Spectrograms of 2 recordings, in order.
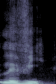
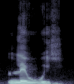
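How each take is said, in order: First: The middle consonant is a v sound. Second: The middle consonant is a w sound. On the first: "Se você pronunciar Va" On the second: "pronunciar o Va, Wa"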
